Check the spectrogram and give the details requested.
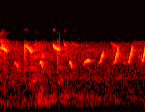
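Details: Greater green leafbird, a young bird, singing eagerly: rapid bright whistled notes, several falling and then a series of rising slurred whistles repeated about every third of a second.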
